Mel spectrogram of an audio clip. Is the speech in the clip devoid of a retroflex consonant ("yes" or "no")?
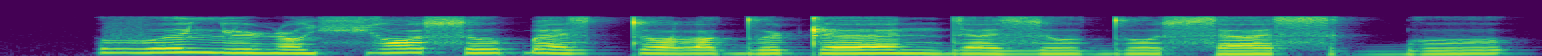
no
